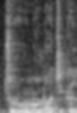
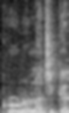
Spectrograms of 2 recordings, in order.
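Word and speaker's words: chronological: ये चरोनोलॉजिकल नहीं है, ये इसको देख लीजिए, वैसे तो CHRO, वैसे तो मज़े तो चरोनोलॉजिकल का ज़्यादा मज़ा है, लेकिन ये इसकी राइट प्रोनाउंसिएशन क्रोनोलॉजिकल है। तो क्रोनोलॉजिकल, क्रोनो जैसे मोनोक्रोम होता है या गूगल क्रोम होता है, तो गूगल क्रोम नहीं होता, इसी तरह ये क्रोनोलॉजिकल है।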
